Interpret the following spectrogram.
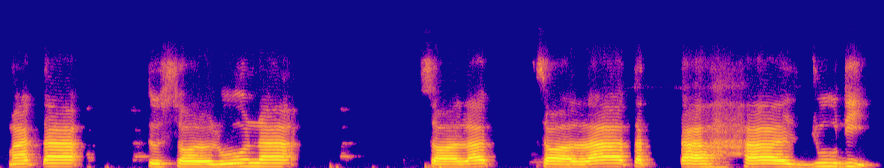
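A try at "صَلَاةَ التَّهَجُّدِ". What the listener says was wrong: Tadi pas tahajudnya udah oke. Alnya saja yang belum oke tadi.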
